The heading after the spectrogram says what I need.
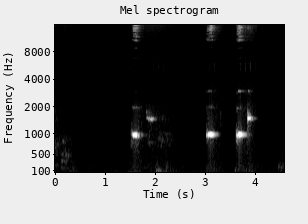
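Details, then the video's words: Pet African grey parrot making noises, giving clear tonal whistles, each a steady note followed by a higher short note, repeated three times with gaps between, over quiet room background. "African Grey Talking and Making Noises"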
